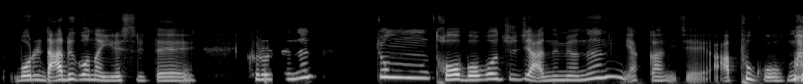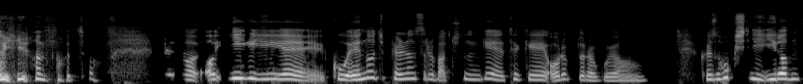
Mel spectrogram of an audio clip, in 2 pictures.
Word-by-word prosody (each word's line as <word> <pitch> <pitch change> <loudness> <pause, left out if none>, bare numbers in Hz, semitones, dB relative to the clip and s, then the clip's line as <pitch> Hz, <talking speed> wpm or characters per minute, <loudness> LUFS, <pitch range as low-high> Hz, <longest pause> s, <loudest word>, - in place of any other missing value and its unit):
뭐를 205 +2 +1
나르거나 220 +1 +3
이랬을 185 0 -5
때 175 +2 -3 0.5
그럴 230 -1 -1
때는 305 +9 -2 0.6
좀 325 -2 +3 0.2
더 230 +1 +5
먹어 205 +6 +2
주지 230 0 -4
않으면은 215 - -1
약간 185 -1 -7
이제 - - -10
아프고 175 - -3
막 200 - +3 0.2
이런 255 0 +5
거죠. 195 +4 -10 0.6
그래서 440 - -5
어 - - +4
이게 285 0 +6
이 245 -1 +1
예. 215 -6 +2
고 220 -4 +3
에너지 290 +6 +2
밸런스를 260 -2 -3
맞추는 230 -4 -7
게 240 -6 -3
되게 215 -2 -5
어렵더라고요. 180 - -5 0.6
그래서 230 +1 -1
혹시 320 +1 -1
이런 245 +1 +5
230 Hz, 265 characters per minute, -23 LUFS, 195-255 Hz, 0.6 s, 이게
